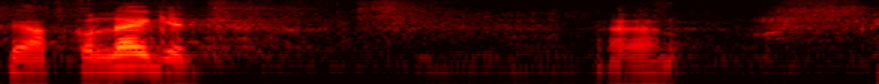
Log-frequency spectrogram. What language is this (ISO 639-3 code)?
est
